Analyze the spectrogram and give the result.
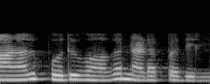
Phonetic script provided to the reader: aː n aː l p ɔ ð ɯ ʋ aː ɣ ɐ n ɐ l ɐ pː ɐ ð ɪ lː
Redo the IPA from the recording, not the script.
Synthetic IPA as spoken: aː n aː l p ɔ ð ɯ ʋ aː ɣ ɐ n ɐ ɽ ɐ pː ɐ ð ɪ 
